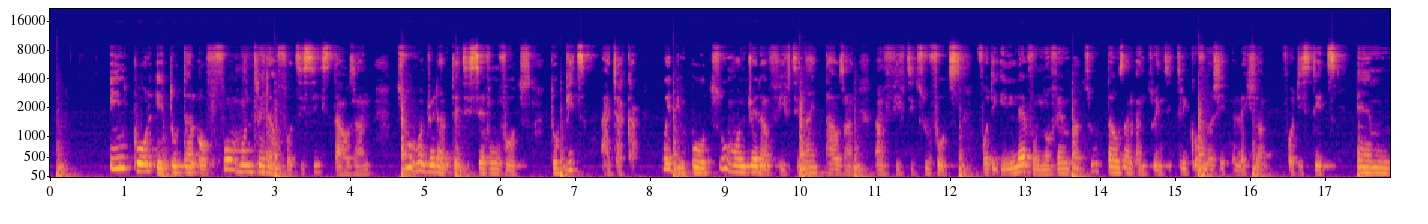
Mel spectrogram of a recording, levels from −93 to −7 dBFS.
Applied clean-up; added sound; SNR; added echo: none; Thump, thud; 7 dB; none.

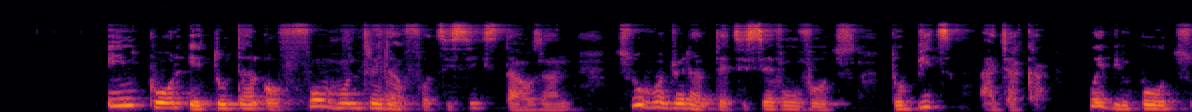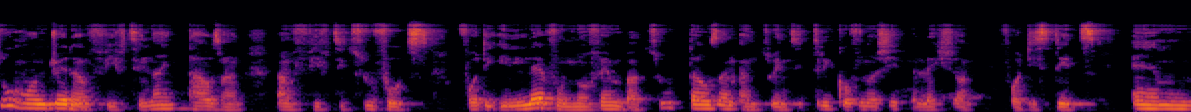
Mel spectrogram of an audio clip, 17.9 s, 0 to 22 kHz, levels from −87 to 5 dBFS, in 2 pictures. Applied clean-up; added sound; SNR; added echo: none; none; none; none.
